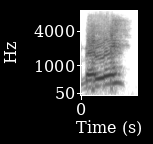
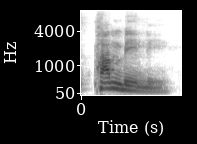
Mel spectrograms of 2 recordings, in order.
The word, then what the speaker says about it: Pambili: yes yes yes and from ben from belly i've probably said that wrong fee that was on or flam on undercover music no that's pambili my pronunciation is terrible say it i know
